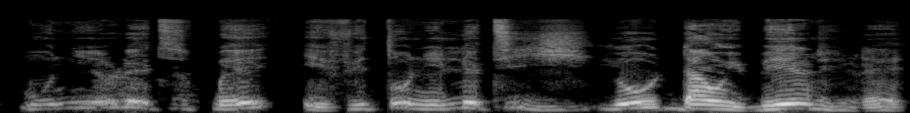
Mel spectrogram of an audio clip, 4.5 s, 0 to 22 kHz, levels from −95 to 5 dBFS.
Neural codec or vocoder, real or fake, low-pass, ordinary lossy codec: none; real; 10.8 kHz; none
